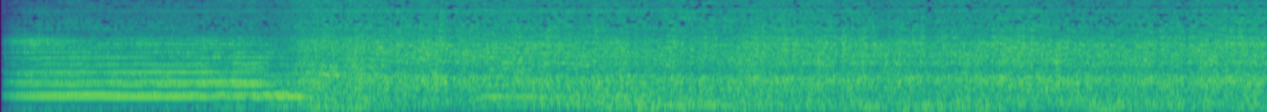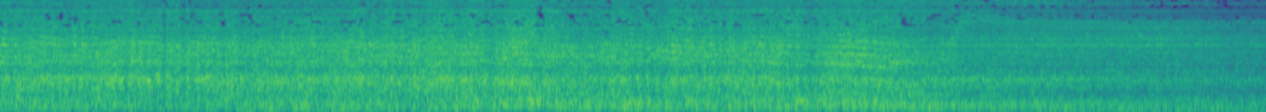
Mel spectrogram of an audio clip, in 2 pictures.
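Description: Electric locomotive horn sounding a chord for about three seconds as an Indian Railways express passes at speed, with a short second note about five seconds in. The steady roar of the coaches' wheels on the rails follows and fades near the end as the train draws away.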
